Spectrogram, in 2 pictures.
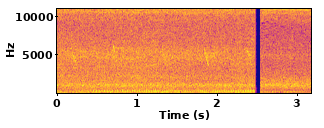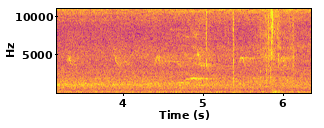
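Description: Outdoor background noise with a steady low rumble of traffic, and an engine hum that rises in pitch during the first couple of seconds. The sound cuts out for a moment about halfway in, then the rumble carries on.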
